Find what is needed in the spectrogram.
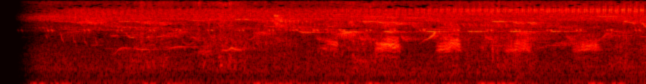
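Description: Outdoor nature ambience: birds calling and chirping over a high, evenly repeating insect-like chirp and a low background rumble, fading in at the start.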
